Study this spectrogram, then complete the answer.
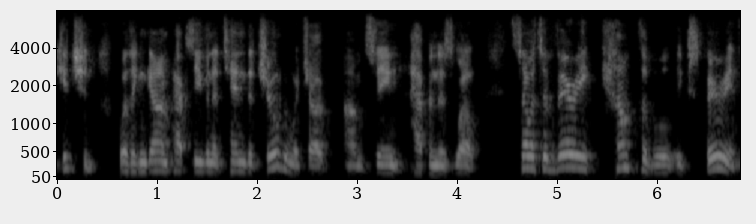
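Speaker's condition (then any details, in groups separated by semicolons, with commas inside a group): No condition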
